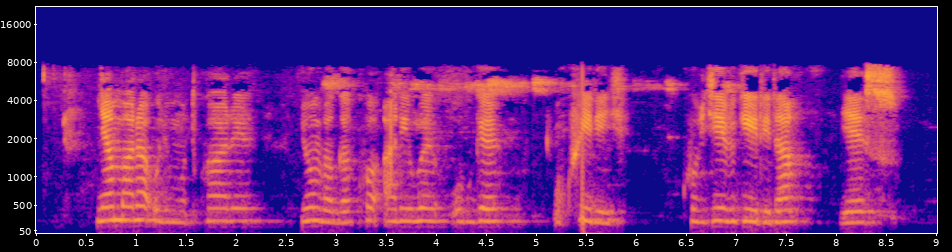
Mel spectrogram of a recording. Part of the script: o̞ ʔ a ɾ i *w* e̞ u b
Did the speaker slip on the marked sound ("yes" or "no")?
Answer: no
